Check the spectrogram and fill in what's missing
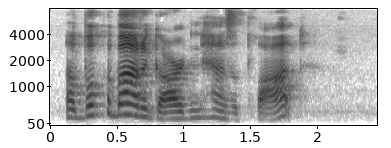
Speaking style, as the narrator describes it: Lupin started and then laughed

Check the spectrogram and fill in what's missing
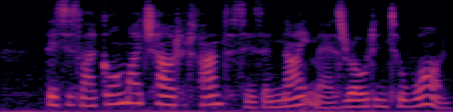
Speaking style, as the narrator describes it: John whispered back

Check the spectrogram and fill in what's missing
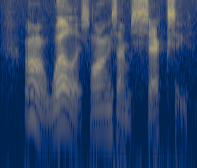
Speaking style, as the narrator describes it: Shepard said sarcastically

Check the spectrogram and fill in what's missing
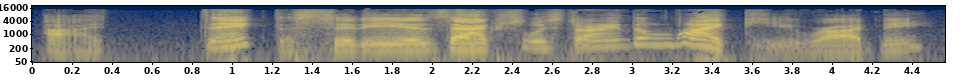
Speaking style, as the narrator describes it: John said in a taunting drawl

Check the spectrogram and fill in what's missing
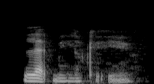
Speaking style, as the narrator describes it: murmurs

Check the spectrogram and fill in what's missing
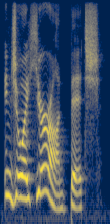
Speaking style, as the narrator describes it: Holtzman yelled

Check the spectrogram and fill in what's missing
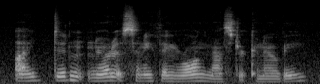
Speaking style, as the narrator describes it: he said, his voice rising above its usual mumble

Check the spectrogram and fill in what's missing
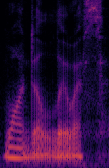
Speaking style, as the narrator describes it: she grumbled, in mock irritation

